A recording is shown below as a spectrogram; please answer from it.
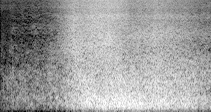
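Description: Ocean surf: a single wave swells in and washes up the beach. The rushing noise builds over the first two seconds, then fades away near the end.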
